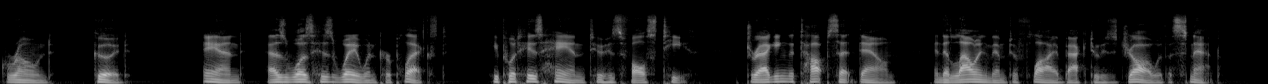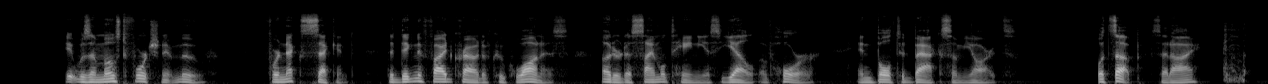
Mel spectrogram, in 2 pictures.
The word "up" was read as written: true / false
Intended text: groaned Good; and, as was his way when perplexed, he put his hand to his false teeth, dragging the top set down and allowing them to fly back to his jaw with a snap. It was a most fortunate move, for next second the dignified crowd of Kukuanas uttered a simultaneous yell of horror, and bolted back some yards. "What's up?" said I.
true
